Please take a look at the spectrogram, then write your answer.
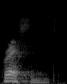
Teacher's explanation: Present, ¿ok? O sea, the stress is on the first syllable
